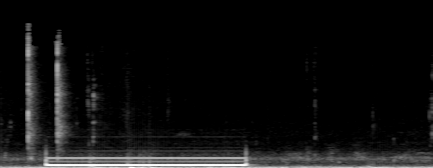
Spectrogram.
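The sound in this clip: A telephone tone sounds as a call is placed: one steady, faint electronic beep held for about two seconds, preceded by a couple of soft clicks, with no talking.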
